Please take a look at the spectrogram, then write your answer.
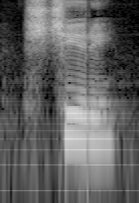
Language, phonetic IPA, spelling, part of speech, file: Ukrainian, [ˈʃt͡ʃɪrei̯], щирий, adjective, Uk-щирий.ogg
- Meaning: 1. sincere; frank, honest 2. genuine, true, real, unfeigned 3. pure, unalloyed 4. zealous, earnest, diligent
